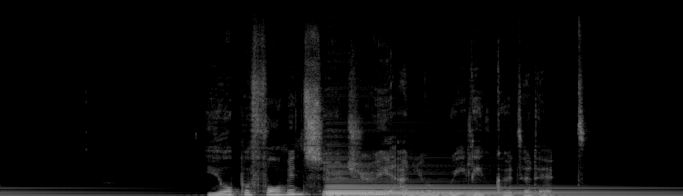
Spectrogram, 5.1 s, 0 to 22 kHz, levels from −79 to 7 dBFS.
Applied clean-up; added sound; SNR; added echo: none; Acoustic guitar; -1 dB; none.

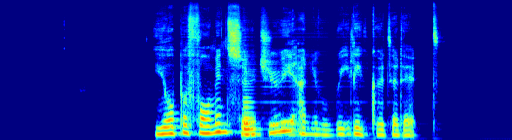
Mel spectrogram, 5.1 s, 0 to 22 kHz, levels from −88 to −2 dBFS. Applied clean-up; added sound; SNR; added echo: neural mask model DeepFilterNet 3.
